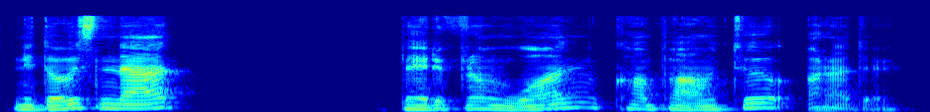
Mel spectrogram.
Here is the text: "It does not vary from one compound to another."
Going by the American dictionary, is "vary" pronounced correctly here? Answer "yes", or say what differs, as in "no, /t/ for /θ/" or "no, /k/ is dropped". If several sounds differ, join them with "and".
no, /b/ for /v/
